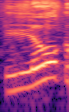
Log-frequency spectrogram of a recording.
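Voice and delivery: लोक said slowly with a long ओ; slow model word. Shown as a demonstration. Teacher slowly models the ओ sound in लोक. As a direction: stretch the vowel in लोक. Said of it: "ओ pronounce करेंगे तो".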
